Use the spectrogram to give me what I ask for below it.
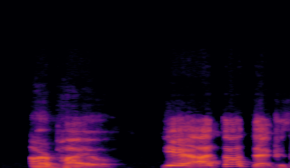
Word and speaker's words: Arpaio: Arapaya? Arpaio.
